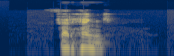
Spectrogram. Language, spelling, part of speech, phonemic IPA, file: Northern Kurdish, ferheng, noun, /fɛɾˈhɛŋɡ/, Ku-ferheng.oga
- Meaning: 1. dictionary 2. culture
